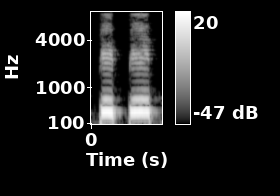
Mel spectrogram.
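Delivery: engine whistle in a high voice; high whistle peep. A narrator's reading. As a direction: toot it high and bright. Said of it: "he whistled to Duncan".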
